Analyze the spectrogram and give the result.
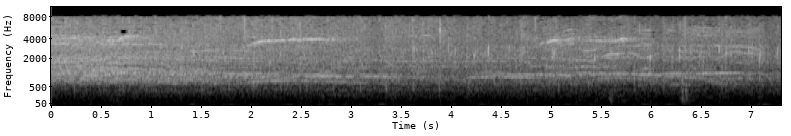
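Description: A crowd applauds steadily with dense clapping throughout, joined by scattered cheers and whoops, loud and sustained for several seconds before easing slightly toward the end.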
